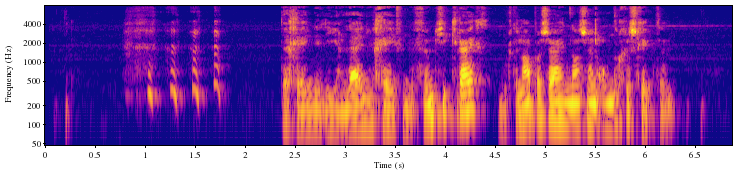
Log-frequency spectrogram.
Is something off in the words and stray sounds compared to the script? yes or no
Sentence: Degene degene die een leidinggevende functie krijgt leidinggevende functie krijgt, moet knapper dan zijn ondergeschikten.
yes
